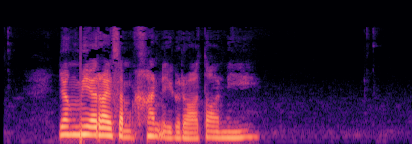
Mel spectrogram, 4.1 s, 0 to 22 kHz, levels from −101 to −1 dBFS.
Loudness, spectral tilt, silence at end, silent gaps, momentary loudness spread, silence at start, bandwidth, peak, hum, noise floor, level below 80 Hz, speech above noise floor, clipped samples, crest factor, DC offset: -21 LUFS; -8 dB/octave; 1.55 s; none; 12 LU; 0.6 s; 11 kHz; -4 dBFS; none; -66 dBFS; -52 dBFS; 46 dB; under 0.1%; 20 dB; under 0.1%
